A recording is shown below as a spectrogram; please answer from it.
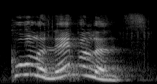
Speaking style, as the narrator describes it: shouted

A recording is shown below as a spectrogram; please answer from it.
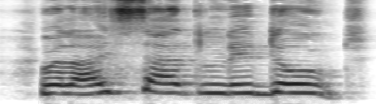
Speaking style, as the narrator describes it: shrieked Doreen

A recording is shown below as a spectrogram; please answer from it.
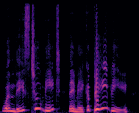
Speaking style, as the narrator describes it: The teacher exclaims

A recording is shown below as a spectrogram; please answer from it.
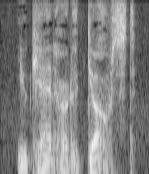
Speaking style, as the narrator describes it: Kobe said coldly

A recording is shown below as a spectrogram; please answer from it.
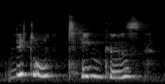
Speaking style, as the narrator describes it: observed Aunt Fan, laughing

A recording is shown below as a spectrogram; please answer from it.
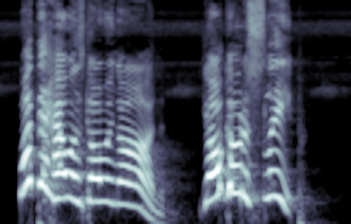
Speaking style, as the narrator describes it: My parents yelling

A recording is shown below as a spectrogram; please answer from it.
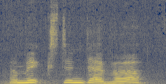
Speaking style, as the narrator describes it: the sheriff shouted over the newly invigorated storm

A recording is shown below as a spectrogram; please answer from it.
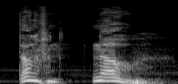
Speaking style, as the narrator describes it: Morales cried out, her voice thick with pain

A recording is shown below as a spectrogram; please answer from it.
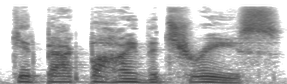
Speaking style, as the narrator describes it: Beth hissed at us

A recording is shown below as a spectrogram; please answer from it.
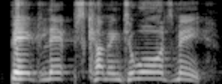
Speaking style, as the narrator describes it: really loudly

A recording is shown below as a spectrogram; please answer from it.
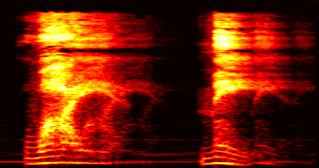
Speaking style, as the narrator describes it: I whispered to myself

